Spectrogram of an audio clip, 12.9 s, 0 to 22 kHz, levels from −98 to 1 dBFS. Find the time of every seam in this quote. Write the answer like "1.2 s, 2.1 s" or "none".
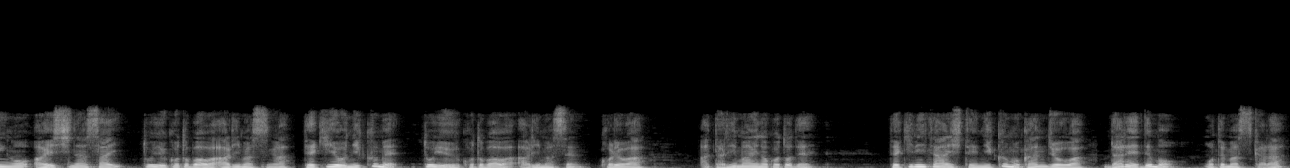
3.0 s, 5.9 s, 11.0 s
